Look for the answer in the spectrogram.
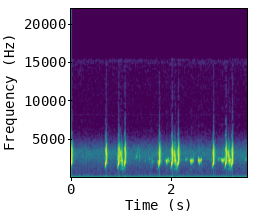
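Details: Common quail heard for quail hunting: sharp, high three-note phrases repeated about once a second, with faint soft chirps between the phrases and a low background hum.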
